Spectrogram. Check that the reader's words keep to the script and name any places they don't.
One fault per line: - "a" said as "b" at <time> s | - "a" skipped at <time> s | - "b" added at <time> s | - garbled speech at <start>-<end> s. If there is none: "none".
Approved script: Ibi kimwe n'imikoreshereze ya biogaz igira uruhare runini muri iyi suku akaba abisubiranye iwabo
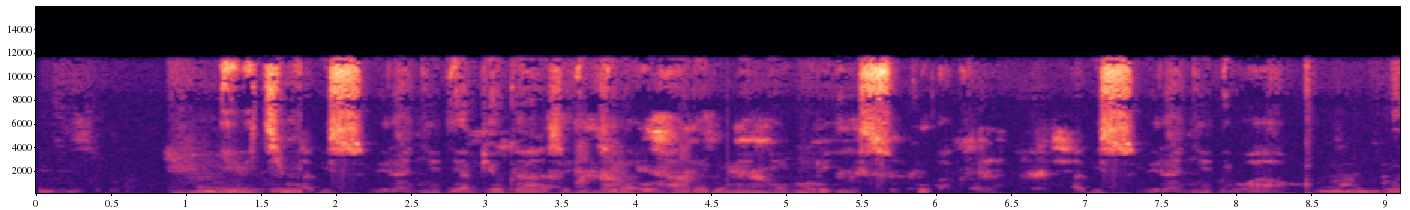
- "n'imikoreshereze" said as "abisubiranye" at 1.8 s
